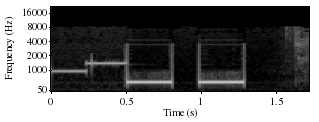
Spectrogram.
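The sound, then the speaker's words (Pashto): Telephone tones as a call cuts off: two brief stepped tones, then two steady, equal beeps separated by a short pause, followed by faint hiss. “بله لکه چې تلیفون کرخه قطع سوله.”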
